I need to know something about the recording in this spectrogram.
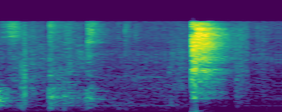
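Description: A single sharp click about one and a half seconds in as the plastic screw lid comes off a glass jar of hazelnut spread.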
